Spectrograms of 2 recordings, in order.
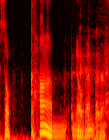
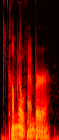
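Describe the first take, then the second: First: It is said dramatically, with heavy emphasis. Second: It is said flatly, without emphasis.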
